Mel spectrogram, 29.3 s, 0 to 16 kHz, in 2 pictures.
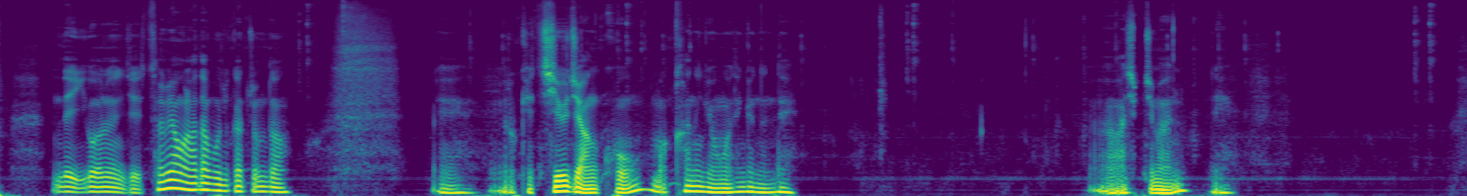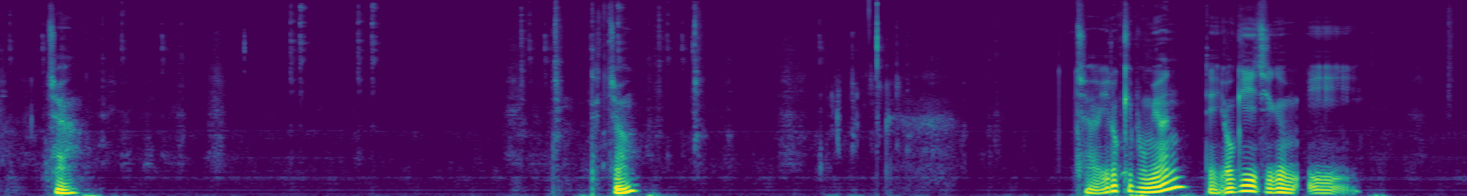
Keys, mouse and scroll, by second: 4.6 shift+middle click, 6.1 shift+click, 6.4 shift+middle click, 6.6 shift+double middle click, 8.5 space, 19.9 shift+middle click, 21.3 shift+middle click, 23.4 alt+t.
